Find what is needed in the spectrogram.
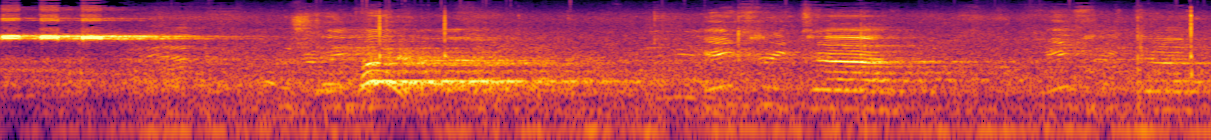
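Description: Shouts from spectators in a gymnasium during a wrestling bout, the loudest about two seconds in and again about four seconds in. A steady high referee's whistle ends about half a second in.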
